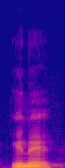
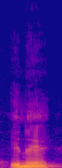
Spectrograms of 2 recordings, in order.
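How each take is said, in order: Both takes have the same delivery.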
